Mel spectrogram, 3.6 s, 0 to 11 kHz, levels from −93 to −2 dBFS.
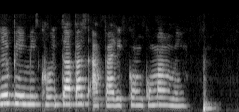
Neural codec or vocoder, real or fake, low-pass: codec, 16 kHz, 4.8 kbps, FACodec; fake; 7.2 kHz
